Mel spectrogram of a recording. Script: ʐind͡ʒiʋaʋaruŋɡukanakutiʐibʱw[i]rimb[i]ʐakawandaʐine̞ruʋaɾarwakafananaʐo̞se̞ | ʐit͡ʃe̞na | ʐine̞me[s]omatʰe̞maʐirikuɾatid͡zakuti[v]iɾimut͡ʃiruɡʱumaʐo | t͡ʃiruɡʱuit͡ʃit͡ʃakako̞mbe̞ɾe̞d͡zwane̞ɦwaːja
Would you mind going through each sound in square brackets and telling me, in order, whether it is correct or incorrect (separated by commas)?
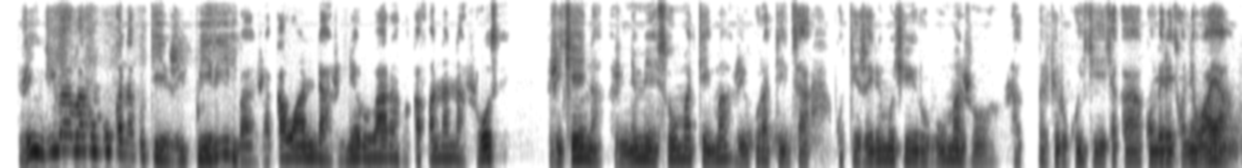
correct, incorrect, correct, incorrect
